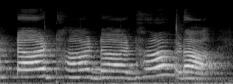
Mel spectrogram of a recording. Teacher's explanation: ड़ हो और रा हो या फिर शा हो तो इन सब का उच्चारण स्थान मूर्धा होता है। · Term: मूर्धन्य वर्ण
